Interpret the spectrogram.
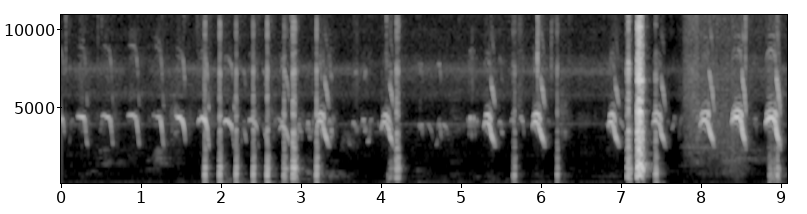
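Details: Rhythmic clucking of a mother hen guiding her young chicks toward food and warmth: a quick series of about eight clucks, then sparser ones, while the chicks give high, falling peeps throughout.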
